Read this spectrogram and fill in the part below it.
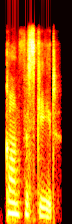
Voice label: "confiscate", Indian

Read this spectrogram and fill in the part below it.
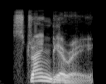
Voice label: "strangury", British

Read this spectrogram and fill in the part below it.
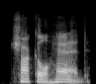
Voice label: "chucklehead", American

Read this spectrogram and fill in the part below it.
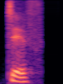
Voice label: "tiff", Indian

